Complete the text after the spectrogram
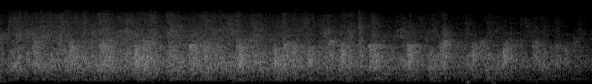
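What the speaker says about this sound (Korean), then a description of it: "우리 이분들께 축하의 박수 한번 쳐드립시다." A church congregation at a Sunday afternoon remodeling thanksgiving service applauds in congratulation, a broad, continuous wash of clapping that sounds somewhat distant and holds steady before easing slightly at the end.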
